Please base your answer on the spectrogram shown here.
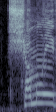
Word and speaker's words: Cholmondeley: Chumley Fanshawe is spelled Cholmondeley Featherstonehaw. Because British aristocrats, to be quite honest.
